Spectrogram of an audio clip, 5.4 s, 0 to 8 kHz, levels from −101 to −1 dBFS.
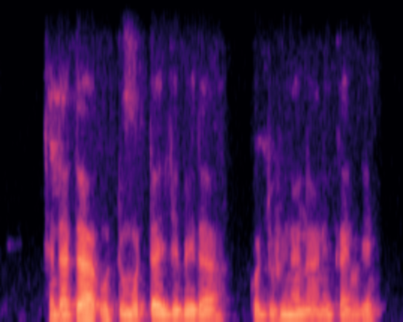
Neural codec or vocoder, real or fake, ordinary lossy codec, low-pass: none; real; Opus, 24 kbps; 7.2 kHz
